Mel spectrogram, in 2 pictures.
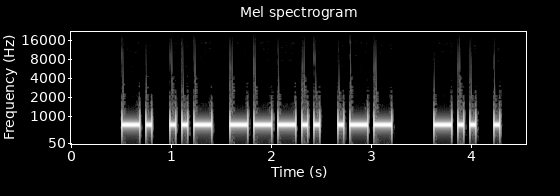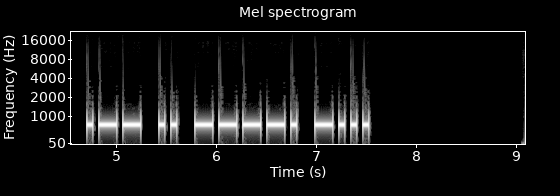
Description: Morse code, heard as a keyed tone, about 21 wpm, 700 Hz. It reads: NU8W DE WI9B
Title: USA Callsign DE Callsign - 4 Characters - 20wpm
